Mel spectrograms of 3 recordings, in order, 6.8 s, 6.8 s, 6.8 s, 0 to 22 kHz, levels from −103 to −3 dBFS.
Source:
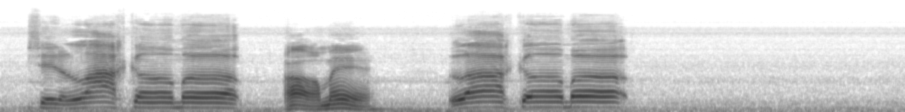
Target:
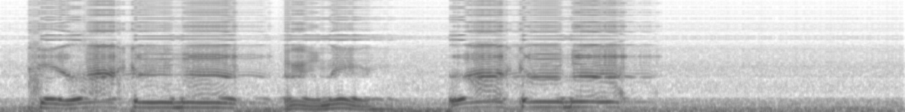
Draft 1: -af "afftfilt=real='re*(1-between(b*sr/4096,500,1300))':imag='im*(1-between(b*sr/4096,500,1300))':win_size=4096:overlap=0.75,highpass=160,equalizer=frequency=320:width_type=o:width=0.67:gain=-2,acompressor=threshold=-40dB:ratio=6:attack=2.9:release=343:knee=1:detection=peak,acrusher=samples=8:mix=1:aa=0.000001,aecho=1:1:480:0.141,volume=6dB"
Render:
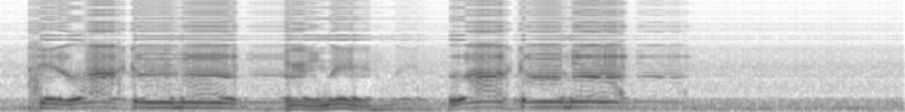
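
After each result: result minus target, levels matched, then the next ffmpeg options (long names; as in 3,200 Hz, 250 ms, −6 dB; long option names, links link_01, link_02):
echo 217 ms late; 125 Hz band −4.5 dB
-af "afftfilt=real='re*(1-between(b*sr/4096,500,1300))':imag='im*(1-between(b*sr/4096,500,1300))':win_size=4096:overlap=0.75,highpass=160,equalizer=frequency=320:width_type=o:width=0.67:gain=-2,acompressor=threshold=-40dB:ratio=6:attack=2.9:release=343:knee=1:detection=peak,acrusher=samples=8:mix=1:aa=0.000001,aecho=1:1:263:0.141,volume=6dB"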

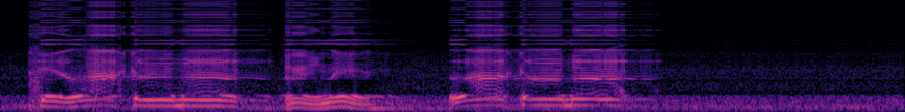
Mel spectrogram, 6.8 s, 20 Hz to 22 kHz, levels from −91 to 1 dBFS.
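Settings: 125 Hz band −4.5 dB
-af "afftfilt=real='re*(1-between(b*sr/4096,500,1300))':imag='im*(1-between(b*sr/4096,500,1300))':win_size=4096:overlap=0.75,equalizer=frequency=320:width_type=o:width=0.67:gain=-2,acompressor=threshold=-40dB:ratio=6:attack=2.9:release=343:knee=1:detection=peak,acrusher=samples=8:mix=1:aa=0.000001,aecho=1:1:263:0.141,volume=6dB"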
